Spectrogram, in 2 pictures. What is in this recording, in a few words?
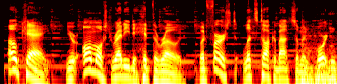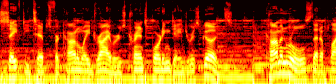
ELearning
